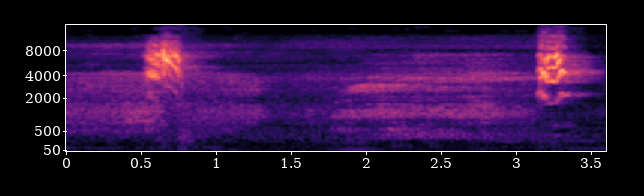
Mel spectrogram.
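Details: Female double-collared seedeater giving calls meant to excite a male: a sharp, high, buzzy burst, a quieter thin tonal passage, then another abrupt harsh burst.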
